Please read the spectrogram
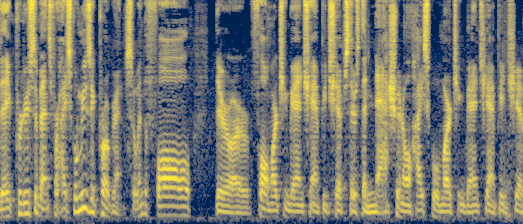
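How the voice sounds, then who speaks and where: A man's very deep, low voice with lively intonation over noticeable background noise. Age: 60s. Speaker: massage therapist and former announcer. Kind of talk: casual podcast interview.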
